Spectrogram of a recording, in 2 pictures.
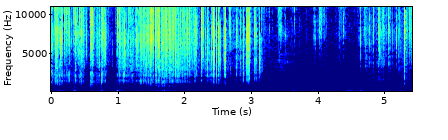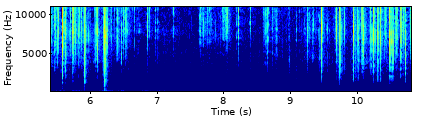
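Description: A small dangling metal cup-chain tassel set with rhinestones and solid links, held by its top, is stroked and jiggled with long acrylic nails close to the microphone. It gives soft, bright rattling and scratching with a hissy rustle early on, then scattered sharp little clicks and jingles over quiet gaps.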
